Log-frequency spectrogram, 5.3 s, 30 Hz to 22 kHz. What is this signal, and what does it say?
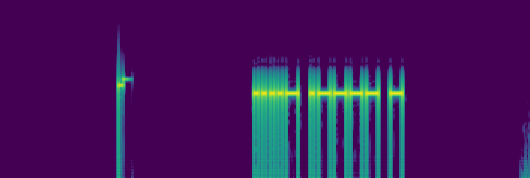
Morse code, heard as a keyed tone, about 30 wpm, 700 Hz. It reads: 41T
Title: Three Challenging Letter-Number Combinations 30wpm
